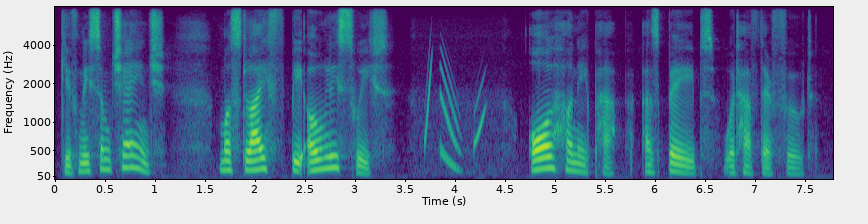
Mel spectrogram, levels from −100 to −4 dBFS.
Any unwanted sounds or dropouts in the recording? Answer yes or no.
yes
